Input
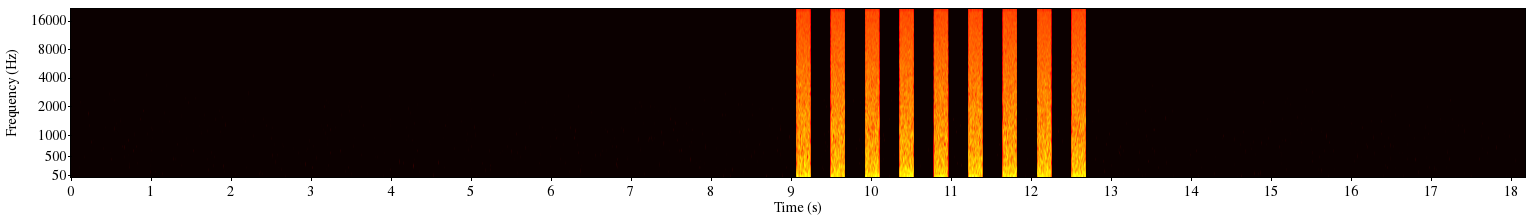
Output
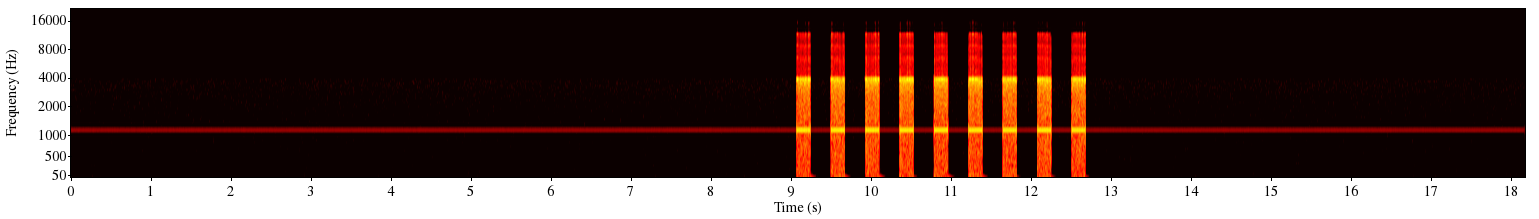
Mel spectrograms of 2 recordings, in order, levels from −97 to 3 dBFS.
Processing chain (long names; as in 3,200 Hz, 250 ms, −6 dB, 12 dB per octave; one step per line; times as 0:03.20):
samples sorted by size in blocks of 16 samples
in parallel at +0.5 dB: compressor whose output falls as the input rises −28 dBFS, ratio −1
on the sum: voice inversion scrambler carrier 3,900 Hz
harmonic generator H 3 −15 dB, 4 −44 dB, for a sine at −3 dBFS
level +1 dB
